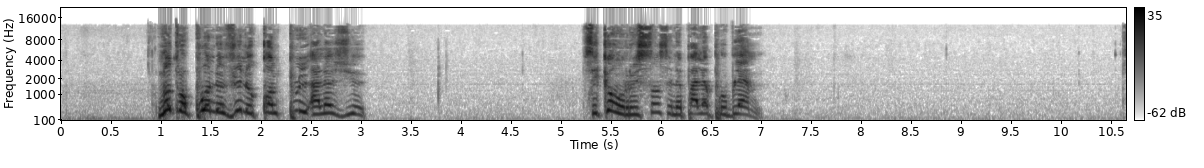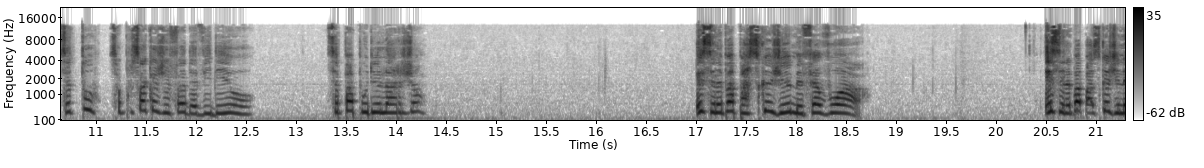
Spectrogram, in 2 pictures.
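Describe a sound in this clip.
A young man speaks with animation in bursts, close to a phone microphone.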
